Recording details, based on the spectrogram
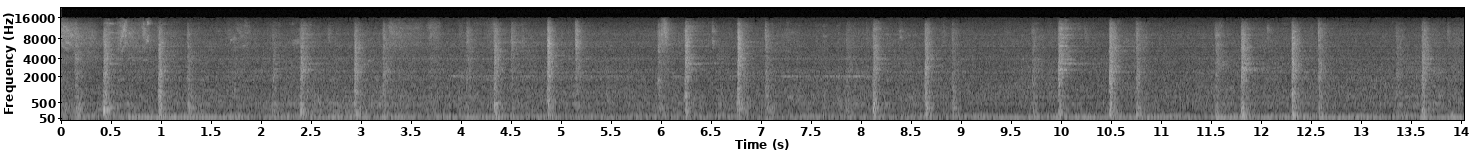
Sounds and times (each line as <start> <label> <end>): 0.0 Départ intérieur train 14.0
